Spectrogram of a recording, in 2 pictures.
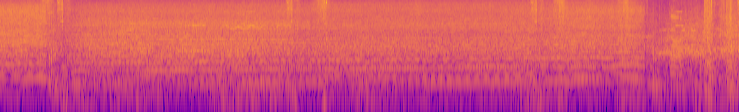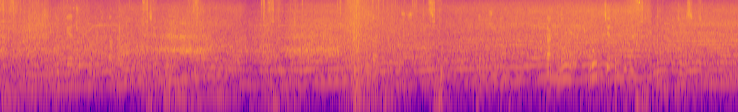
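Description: A car engine roars steadily, rising and falling in pitch as the car speeds up and brakes.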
